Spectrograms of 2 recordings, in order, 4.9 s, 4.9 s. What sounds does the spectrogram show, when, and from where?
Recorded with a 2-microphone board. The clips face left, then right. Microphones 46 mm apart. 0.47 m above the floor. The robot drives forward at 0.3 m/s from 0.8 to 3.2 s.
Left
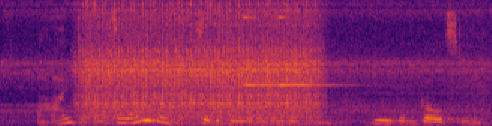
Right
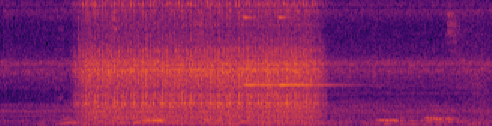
0.4 s a woman speaking: 55° left (ahead or behind), 1.8 m; by 4.9 s 65° left (ahead or behind), 1.7 m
